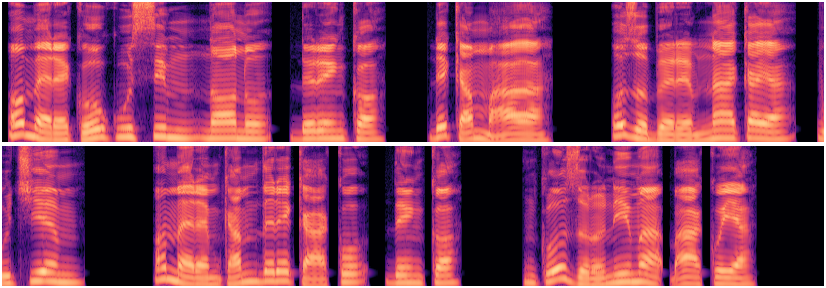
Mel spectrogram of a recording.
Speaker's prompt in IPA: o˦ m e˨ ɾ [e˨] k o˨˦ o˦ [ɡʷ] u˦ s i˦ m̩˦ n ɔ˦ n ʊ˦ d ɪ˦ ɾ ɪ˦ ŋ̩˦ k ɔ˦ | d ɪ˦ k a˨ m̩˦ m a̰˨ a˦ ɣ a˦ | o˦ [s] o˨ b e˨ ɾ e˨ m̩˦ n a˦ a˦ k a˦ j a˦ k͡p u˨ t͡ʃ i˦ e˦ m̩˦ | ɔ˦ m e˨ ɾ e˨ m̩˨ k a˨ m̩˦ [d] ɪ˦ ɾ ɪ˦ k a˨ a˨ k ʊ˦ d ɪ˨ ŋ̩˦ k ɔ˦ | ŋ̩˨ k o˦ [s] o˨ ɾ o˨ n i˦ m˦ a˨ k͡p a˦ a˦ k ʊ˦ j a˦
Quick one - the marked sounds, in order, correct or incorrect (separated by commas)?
correct, incorrect, incorrect, correct, incorrect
